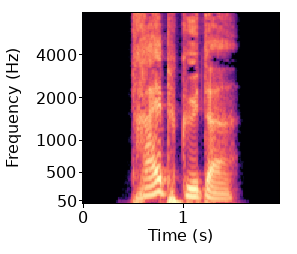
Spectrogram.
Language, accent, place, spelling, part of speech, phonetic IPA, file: German, Germany, Berlin, Treibgüter, noun, [ˈtʁaɪ̯pˌɡyːtɐ], De-Treibgüter.ogg
- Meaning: nominative/accusative/genitive plural of Treibgut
